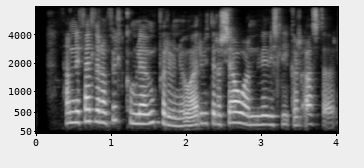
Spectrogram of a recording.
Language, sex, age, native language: Icelandic, female, 60-69, Icelandic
